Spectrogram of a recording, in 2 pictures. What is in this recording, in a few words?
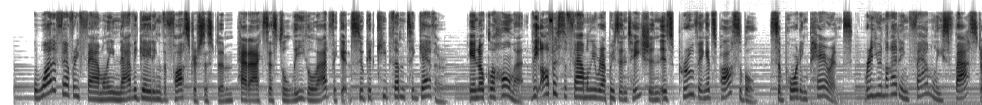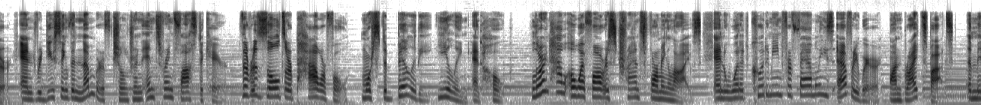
Podcast Audio Ad; Oklahoma Nonprofit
